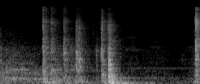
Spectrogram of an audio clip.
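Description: Wooden cabinet drawers on full-extension metal slides being pulled open and pushed shut. A sliding rumble runs between several knocks, the loudest about a second in, and a sharp click comes near the end.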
